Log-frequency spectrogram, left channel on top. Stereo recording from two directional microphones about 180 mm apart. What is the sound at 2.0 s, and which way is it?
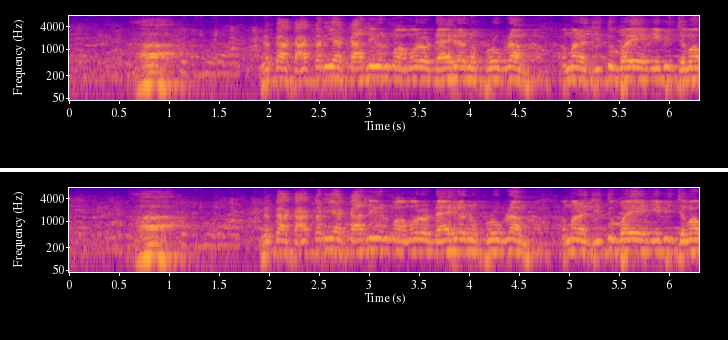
A man's voice, 15° right (ahead or behind).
